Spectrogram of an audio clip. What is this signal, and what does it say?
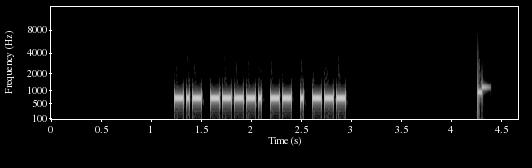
Morse code, heard as a keyed tone, about 40 wpm, 700 Hz. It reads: K9MEO
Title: USA Call Signs - 4x Character Spacing - 40wpm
